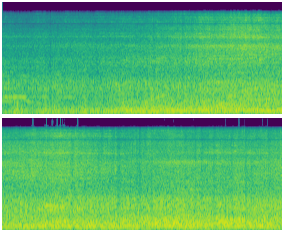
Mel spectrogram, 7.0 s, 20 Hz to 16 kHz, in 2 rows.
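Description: Manchester Metrolink M5000 tram (Bombardier Flexity Swift) approaching and running past on street track. The rumble of its wheels on the rails swells over the first few seconds, then holds steady and loud as the cars go by.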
